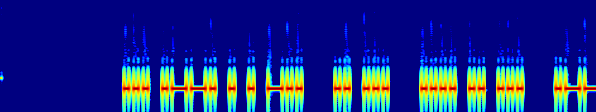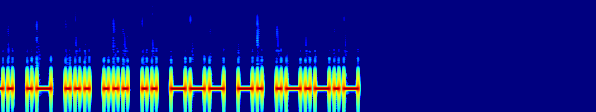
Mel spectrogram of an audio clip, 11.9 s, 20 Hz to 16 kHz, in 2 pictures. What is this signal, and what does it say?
Morse code, heard as a keyed tone, about 25 wpm, 700 Hz. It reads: SPEED IS HIS PASSION.
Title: Sentences from Top 1300 Words 25wpm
